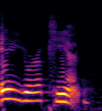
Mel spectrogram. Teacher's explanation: We pronounce the E and it sounds like a Y.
